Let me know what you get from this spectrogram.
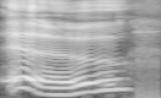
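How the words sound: It is said in a Valley Girl accent.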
